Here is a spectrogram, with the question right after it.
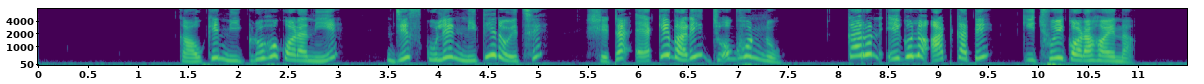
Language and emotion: Bengali, disgusted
